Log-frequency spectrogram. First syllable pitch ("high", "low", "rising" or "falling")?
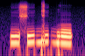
low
